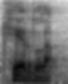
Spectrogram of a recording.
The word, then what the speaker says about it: Chera: That Chera kingdom is the present day Kerala. So, all were Tamil kingdom. Now, this Chera, if you see Chera, that Chera can also be pronounced as Kera.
